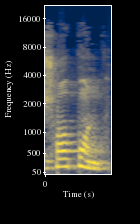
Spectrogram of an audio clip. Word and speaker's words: স্বপন: দিয়ে বোঝাইছি এখন দেখো দন্তীষ আছে কিন্তু উচ্চারিত হচ্ছে কি সপন স এর মত চ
